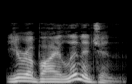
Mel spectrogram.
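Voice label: "urobilinogen", British English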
